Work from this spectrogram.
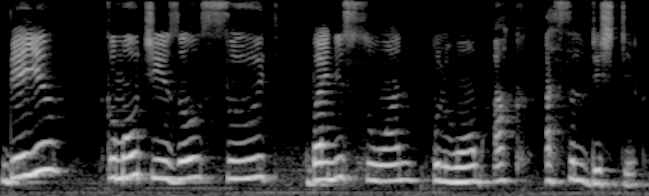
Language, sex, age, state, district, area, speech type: Kashmiri, female, 18-30, Jammu and Kashmir, Pulwama, rural, spontaneous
